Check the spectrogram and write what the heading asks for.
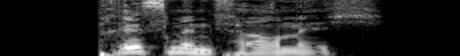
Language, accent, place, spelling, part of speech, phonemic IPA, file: German, Germany, Berlin, prismenförmig, adjective, /ˈpʁɪsmənˌfœʁmɪç/, De-prismenförmig.ogg
- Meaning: prismatic (shaped like a prism)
